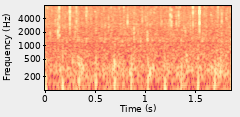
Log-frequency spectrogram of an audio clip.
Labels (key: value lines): label: biophony, crackle
recorder: SoundTrap 600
